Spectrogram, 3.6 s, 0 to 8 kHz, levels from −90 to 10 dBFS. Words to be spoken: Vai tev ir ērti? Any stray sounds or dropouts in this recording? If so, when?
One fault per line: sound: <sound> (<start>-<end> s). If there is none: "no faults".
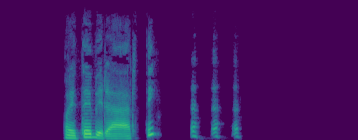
sound: laugh (1.9-2.4 s)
